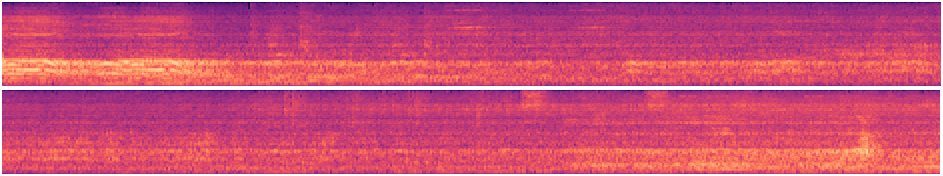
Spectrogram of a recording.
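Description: Loud, steady roar of city street noise, heavy traffic with the dense rumble and hiss of passing vehicles. A man's voice trails off in the first second or two.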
